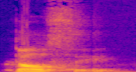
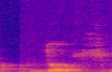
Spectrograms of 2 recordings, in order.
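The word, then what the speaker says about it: Dulcy: Dulce. That's how it was pronounced in the show. – Dulce. – Is it spelled like Dulce? I don't remember. – It's D-U-L-C-Y.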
